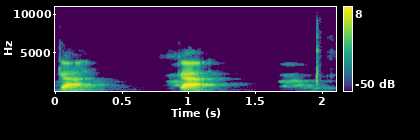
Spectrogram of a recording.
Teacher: Kaf dia pangkal lidah tetapi agak maju sedikit dari makhraj huruf q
